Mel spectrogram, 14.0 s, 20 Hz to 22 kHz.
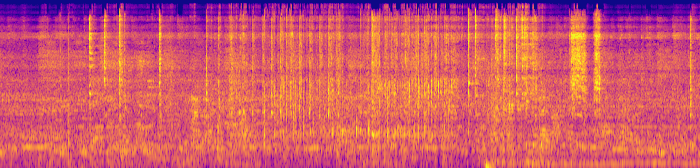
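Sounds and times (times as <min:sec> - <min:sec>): fast clattering: 0:04.1 - 0:10.9.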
